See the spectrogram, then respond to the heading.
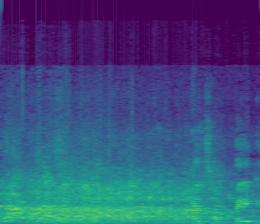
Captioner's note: audience laugh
